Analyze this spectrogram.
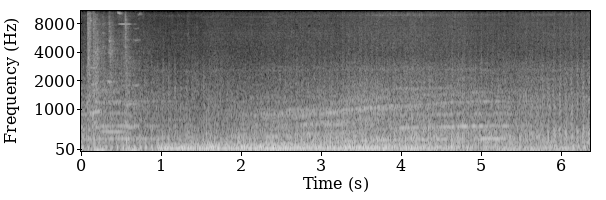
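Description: Low, steady rumbling echoes through a narrow metal duct.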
